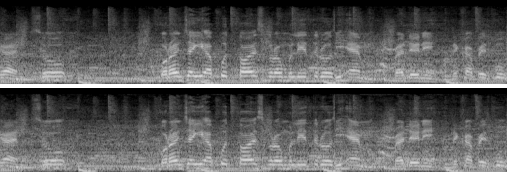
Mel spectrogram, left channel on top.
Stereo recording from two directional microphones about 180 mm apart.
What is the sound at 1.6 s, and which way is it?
Speech, 25° left (ahead or behind).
